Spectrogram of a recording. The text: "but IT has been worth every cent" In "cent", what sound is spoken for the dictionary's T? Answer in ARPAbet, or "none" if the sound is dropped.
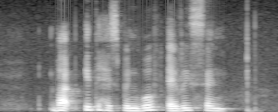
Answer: none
